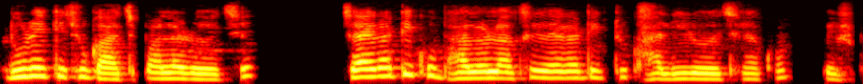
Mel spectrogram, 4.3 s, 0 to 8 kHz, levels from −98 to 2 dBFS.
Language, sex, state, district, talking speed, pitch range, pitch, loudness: Bengali, female, West Bengal, Kolkata, 195 wpm, 200-270 Hz, 230 Hz, -17 LUFS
